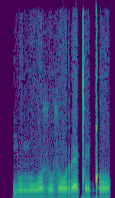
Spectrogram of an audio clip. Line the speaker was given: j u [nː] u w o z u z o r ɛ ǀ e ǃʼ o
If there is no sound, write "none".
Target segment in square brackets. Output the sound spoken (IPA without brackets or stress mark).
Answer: n̪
